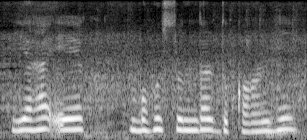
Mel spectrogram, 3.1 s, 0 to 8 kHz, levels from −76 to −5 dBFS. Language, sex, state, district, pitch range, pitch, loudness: Hindi, female, Uttar Pradesh, Saharanpur, 210-230 Hz, 225 Hz, -13 LUFS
